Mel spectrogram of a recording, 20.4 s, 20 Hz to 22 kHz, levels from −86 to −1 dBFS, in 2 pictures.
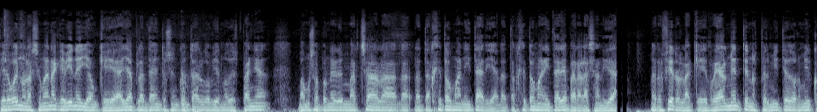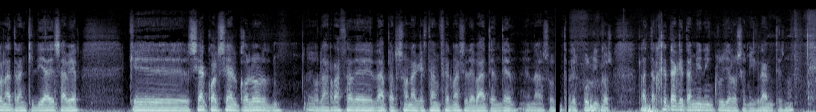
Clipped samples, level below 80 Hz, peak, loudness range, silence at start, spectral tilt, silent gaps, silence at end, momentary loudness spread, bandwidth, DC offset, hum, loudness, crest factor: under 0.1%; -32 dBFS; -6 dBFS; 3 LU; 0 s; -7 dB/octave; none; 0 s; 9 LU; 11.5 kHz; under 0.1%; none; -20 LUFS; 14 dB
